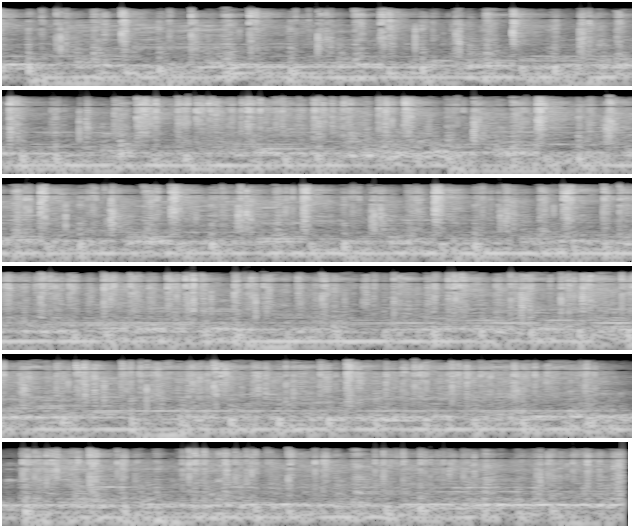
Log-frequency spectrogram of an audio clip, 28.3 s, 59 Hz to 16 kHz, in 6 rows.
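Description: Irish step dancers' hard shoes tapping out fast, dense rhythms on the stage floor over dance music, with a momentary break about 23 seconds in.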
